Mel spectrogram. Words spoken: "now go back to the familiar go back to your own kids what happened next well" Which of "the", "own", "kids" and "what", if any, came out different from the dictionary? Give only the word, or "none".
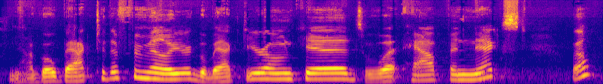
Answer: none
